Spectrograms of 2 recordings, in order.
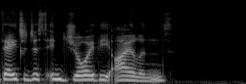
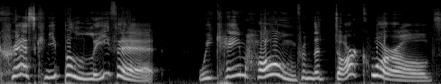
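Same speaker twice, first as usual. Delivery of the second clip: put-on higher, over-the-top Valley Girl voice. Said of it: "I did her like this".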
